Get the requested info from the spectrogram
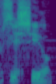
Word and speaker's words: fissió: La fissió, perfecte, fissió.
